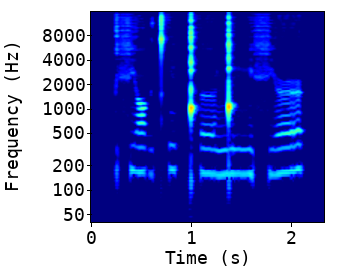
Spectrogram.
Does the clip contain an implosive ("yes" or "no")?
no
